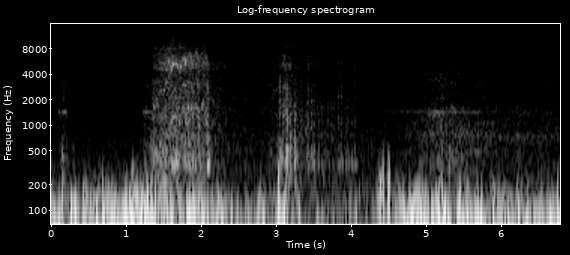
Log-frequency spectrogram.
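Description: Radio-controlled car driving on rough asphalt, with two bursts of hissing tyre and motor noise as it passes close, and a faint thin whine a few seconds later as it runs off. A heavy low rumble lies underneath.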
